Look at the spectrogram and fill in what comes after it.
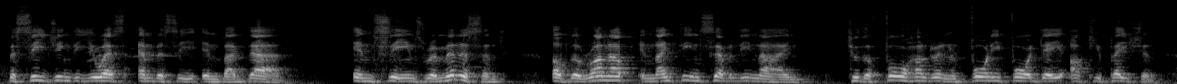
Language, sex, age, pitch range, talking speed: English, male, 60-79, 125-175 Hz, 90 wpm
